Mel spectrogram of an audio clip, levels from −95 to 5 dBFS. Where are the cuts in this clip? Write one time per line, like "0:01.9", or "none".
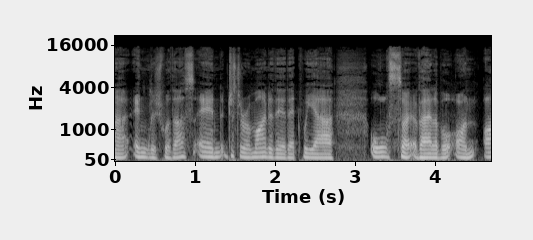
none

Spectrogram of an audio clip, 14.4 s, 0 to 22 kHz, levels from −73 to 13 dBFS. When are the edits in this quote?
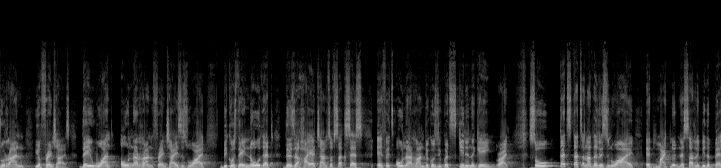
none

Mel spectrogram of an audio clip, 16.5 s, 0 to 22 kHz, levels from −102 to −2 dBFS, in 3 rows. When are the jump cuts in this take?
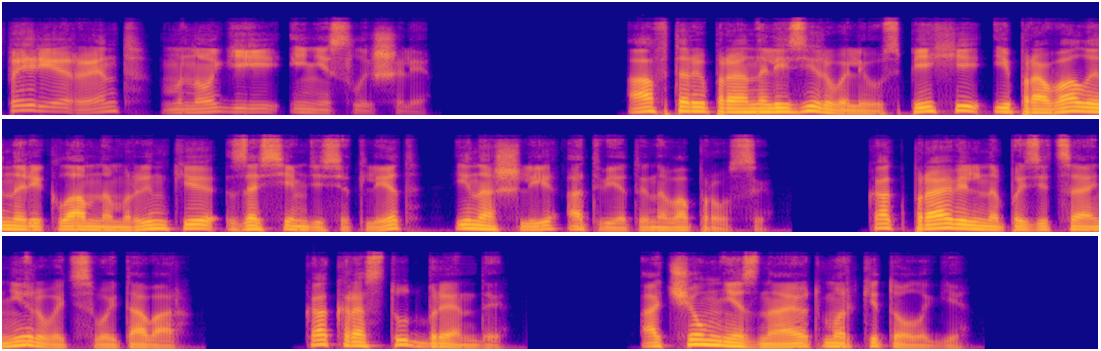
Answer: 0:09.7
0:12.3

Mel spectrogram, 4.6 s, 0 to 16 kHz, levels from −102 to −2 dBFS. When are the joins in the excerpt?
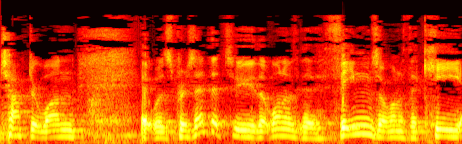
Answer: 0:03.0

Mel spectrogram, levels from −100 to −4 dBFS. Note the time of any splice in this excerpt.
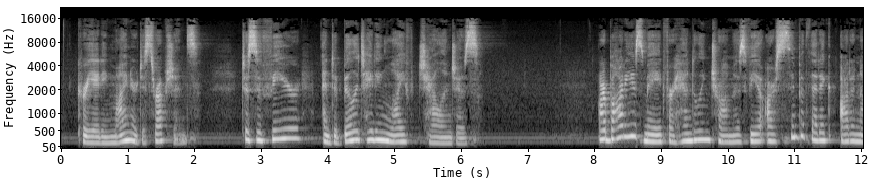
none

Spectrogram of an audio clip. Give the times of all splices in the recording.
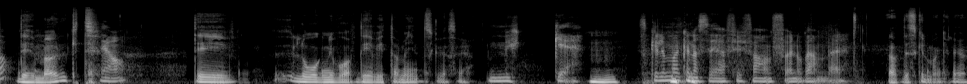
0:06.3

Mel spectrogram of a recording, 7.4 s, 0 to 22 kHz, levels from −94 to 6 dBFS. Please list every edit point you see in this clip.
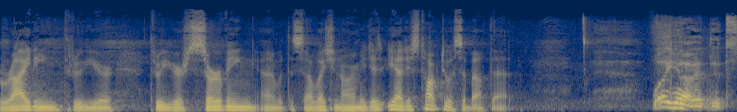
none

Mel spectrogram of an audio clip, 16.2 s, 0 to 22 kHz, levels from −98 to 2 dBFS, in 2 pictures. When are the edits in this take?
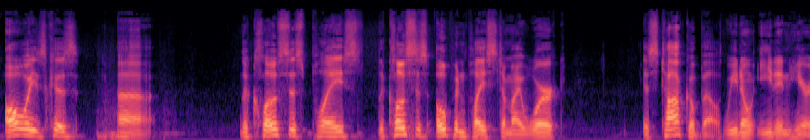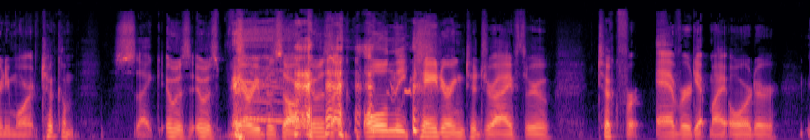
0:07.2
0:15.0

